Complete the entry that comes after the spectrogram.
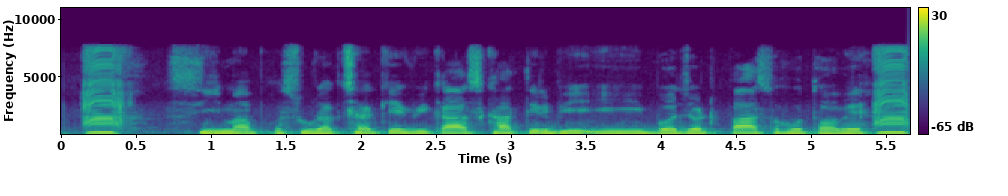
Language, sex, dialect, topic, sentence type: Bhojpuri, male, Northern, banking, statement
